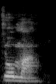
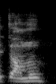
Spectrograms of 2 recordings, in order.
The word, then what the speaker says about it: Toma: So my father name but they name it Toma but the crown people cannot pronounce Toma. So they say they say tommo.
